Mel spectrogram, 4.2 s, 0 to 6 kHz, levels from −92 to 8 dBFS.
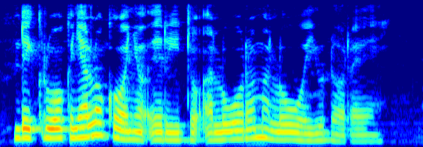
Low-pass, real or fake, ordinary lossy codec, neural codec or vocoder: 5.4 kHz; real; none; none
